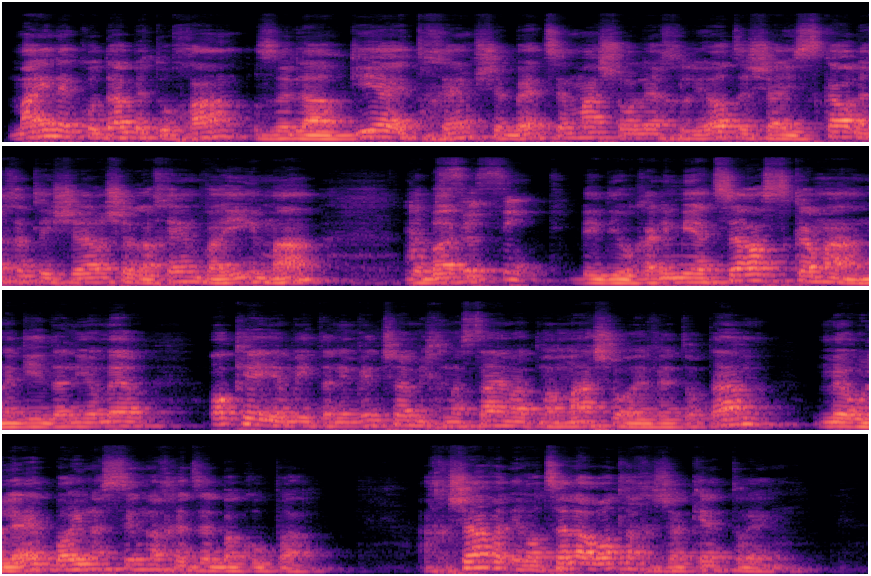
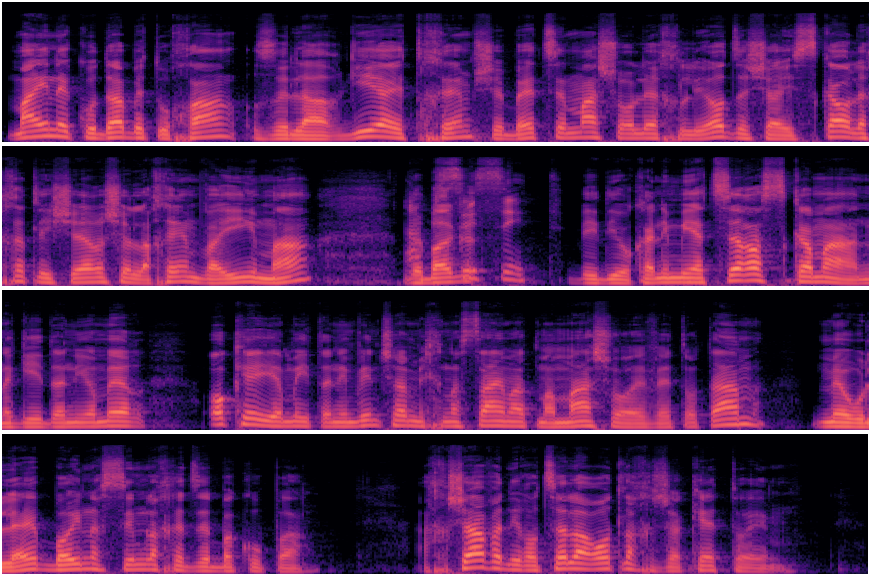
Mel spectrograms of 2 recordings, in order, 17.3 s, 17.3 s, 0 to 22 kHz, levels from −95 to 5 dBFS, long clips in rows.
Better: second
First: off-mic speech; far // room echo; very slight; dies away in 0.2 s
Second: none

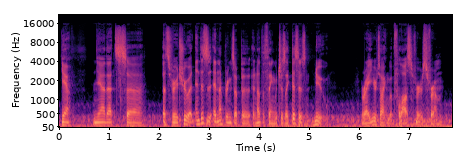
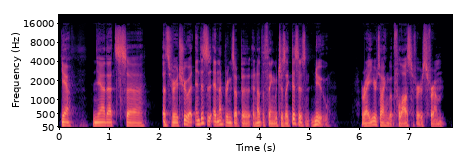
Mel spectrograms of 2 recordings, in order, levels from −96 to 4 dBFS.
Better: second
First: low rumble; noticeable; throughout; 15 dB below the speech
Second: none

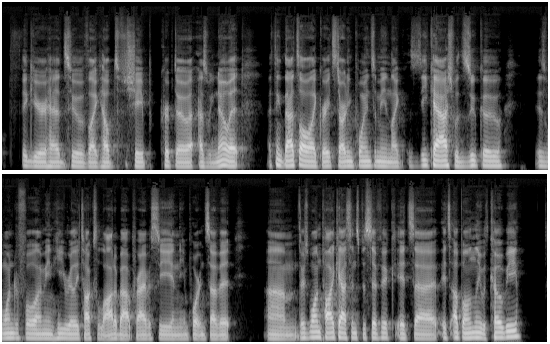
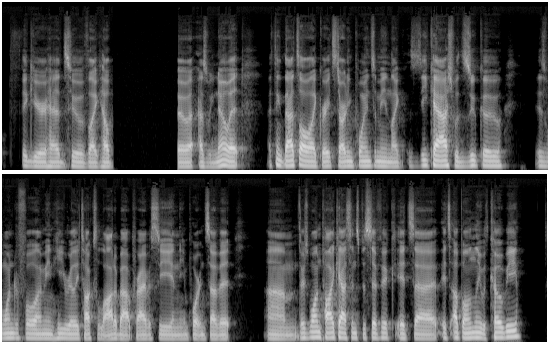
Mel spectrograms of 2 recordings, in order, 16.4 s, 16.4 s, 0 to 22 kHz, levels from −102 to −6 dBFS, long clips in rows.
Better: first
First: none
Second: audio cutting out; at 1.5 s for 1 s

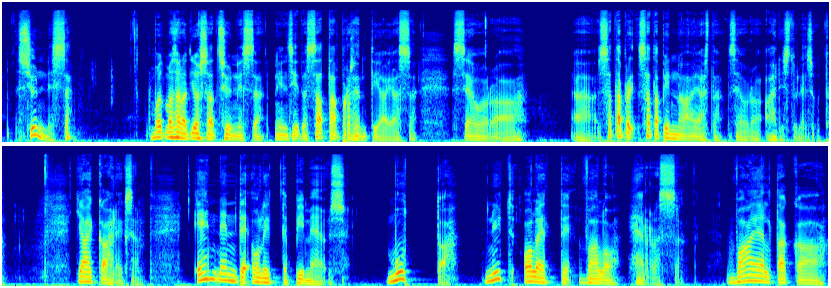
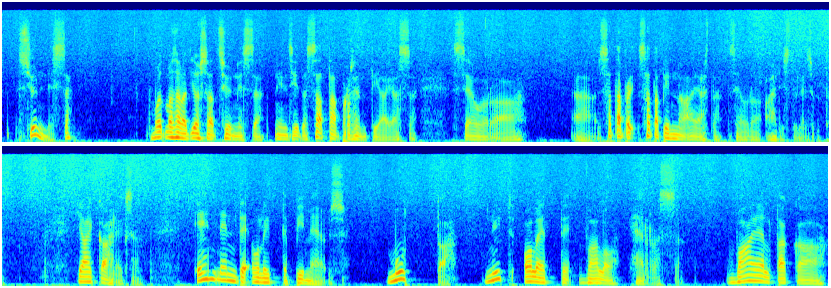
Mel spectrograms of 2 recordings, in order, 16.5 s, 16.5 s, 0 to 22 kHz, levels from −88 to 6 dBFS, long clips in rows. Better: first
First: none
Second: hiss; loud; throughout; 7 dB below the speech

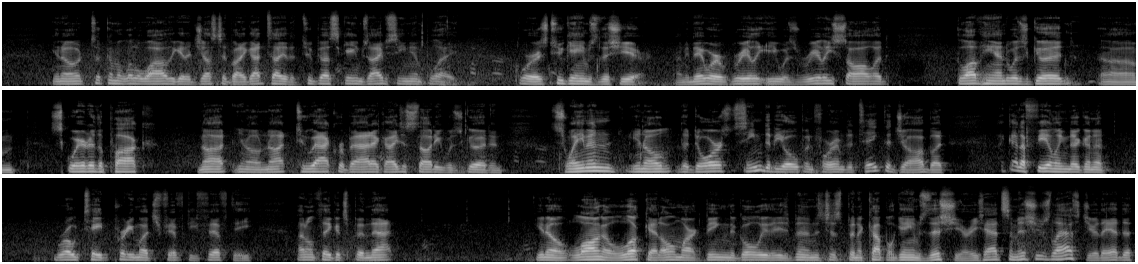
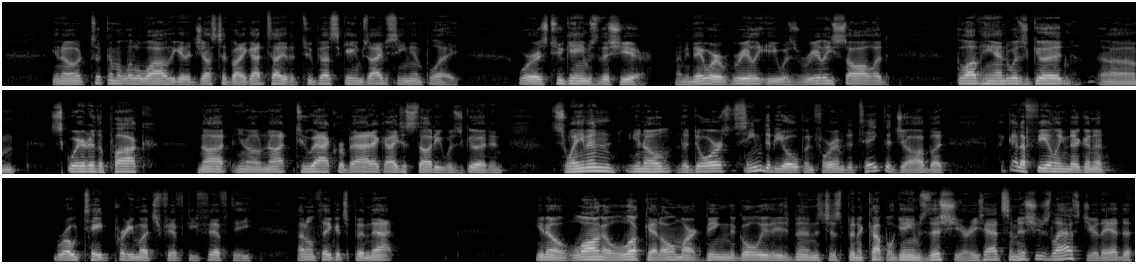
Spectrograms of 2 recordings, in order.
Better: second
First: wind noise on the microphone; occasional gusts; 25 dB below the speech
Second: none

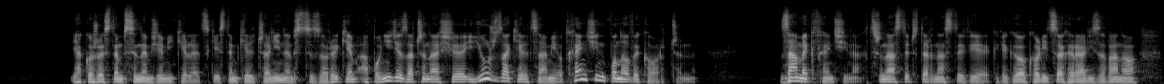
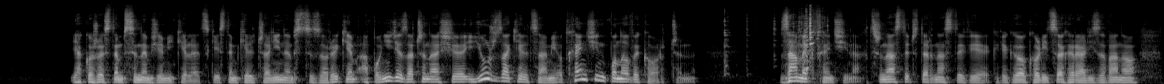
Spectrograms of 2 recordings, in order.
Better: first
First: none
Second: clattering dishes; loud; at 7 s; peak 1 dB above the speech

